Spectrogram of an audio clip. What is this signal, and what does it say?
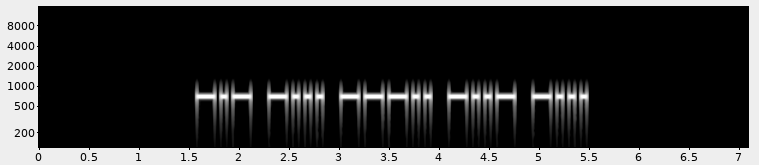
Morse code, heard as a keyed tone, about 20 wpm, 700 Hz. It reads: KB8XB
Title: Speed Racing - USA Call Signs 17wpm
